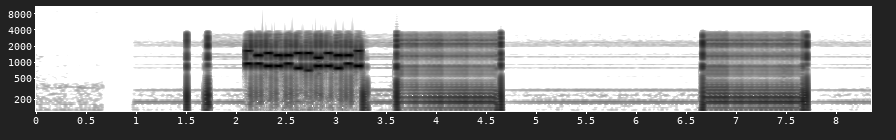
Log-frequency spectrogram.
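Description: Captured analog phone line carrying caller ID sent as DTMF before the first ring. Two clicks come first, then a quick run of about a dozen two-tone DTMF beeps, then two ring-signal bursts about a second long each, roughly two seconds apart.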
